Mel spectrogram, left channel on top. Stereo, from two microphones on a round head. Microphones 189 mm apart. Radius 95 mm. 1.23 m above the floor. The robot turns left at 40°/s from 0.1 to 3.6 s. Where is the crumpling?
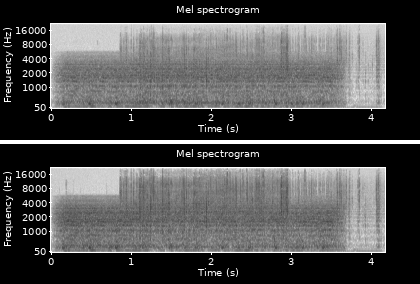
45° right (ahead or behind); by 4.2 s 20° right (ahead or behind).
